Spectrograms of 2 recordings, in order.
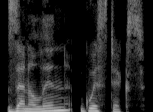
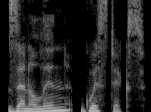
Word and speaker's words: xenolinguistics: Both US and UK have the same pronunciation of this word, XENOLINGUISTICS. Now read the syllables shown on the screen naturally. Zen. Oh, Lin. Gwis, ticks. XENOLINGUISTICS. Stress GWIS and keep Zen soft.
